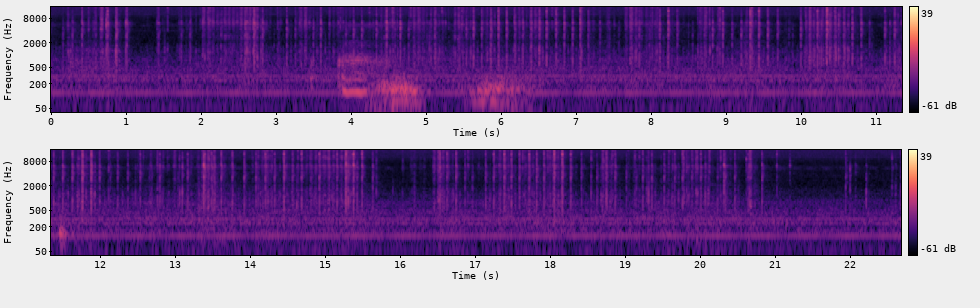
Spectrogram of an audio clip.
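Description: W-shaped rake pick being raked in and out of a steel padlock's keyway against a tension wrench: faint, rapid metallic clicking and scraping of the pins. A couple of louder low bumps come about four and six seconds in, over a steady low hum.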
